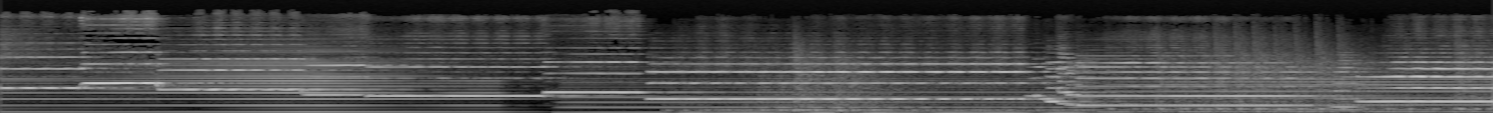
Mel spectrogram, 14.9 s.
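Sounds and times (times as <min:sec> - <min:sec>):
medium tempo orchestral mystery music: 0:00.0 - 0:14.9.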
